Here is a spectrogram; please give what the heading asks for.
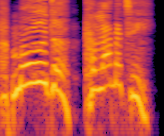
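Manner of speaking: high, loud alarm yell. Acted. Doppler yelling as he rushes out. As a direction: yell the alarm at full pitch. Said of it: "it yelled".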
